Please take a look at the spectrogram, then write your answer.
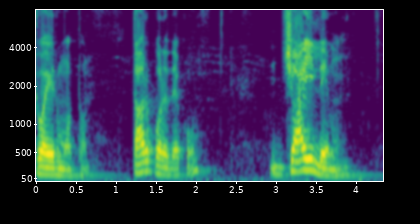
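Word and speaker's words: xylem: এর মতন তারপরে দেখো জাইলেম এক্স ওয়াই জাই কেন কারণ এক্স এর উচ্চারণ আমাদেরকে বলা আছে বর্গীয় জ এর মতো হয় তাহলে এক্স এ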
